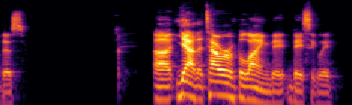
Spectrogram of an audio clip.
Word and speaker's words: Belém: Yeah, the Tower of Beleng, basically. Portuguese spelling is so... It's weird. Belém, that's what it looks like, but it's Belém.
